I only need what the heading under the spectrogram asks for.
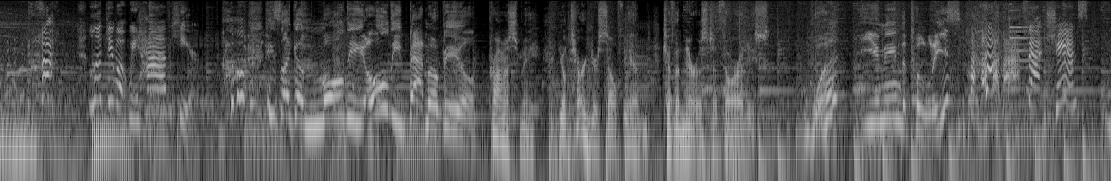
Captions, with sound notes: Ha! Lookie what we have here. [giggles] He's like, a moldy oldie Batmobile! Promise me you'll turn yourself in to the nearest authorities. What? You mean the police? [laughs] Ha! Fat chance.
